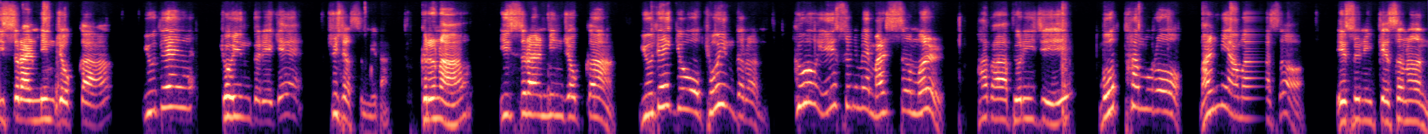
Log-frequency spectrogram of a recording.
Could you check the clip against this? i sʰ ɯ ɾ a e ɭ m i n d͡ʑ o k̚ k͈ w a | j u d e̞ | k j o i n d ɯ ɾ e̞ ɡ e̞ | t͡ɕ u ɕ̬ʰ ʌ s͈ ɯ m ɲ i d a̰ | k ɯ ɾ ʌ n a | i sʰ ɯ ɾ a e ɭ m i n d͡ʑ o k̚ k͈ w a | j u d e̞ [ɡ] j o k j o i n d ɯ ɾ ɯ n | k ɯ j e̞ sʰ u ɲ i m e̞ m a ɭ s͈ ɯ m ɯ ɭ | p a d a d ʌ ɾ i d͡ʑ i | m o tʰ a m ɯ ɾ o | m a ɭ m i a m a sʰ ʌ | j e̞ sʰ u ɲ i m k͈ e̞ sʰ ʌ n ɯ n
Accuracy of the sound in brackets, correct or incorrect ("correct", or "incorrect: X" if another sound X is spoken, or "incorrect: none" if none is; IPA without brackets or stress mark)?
correct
